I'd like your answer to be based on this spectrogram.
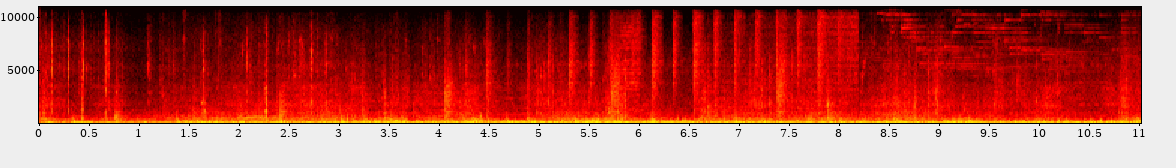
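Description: Loud, continuous wind buffeting the microphone while riding a Fezzari Timp Peak enduro e-mountain bike, a dense roaring rush with rattling bumps from the trail.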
